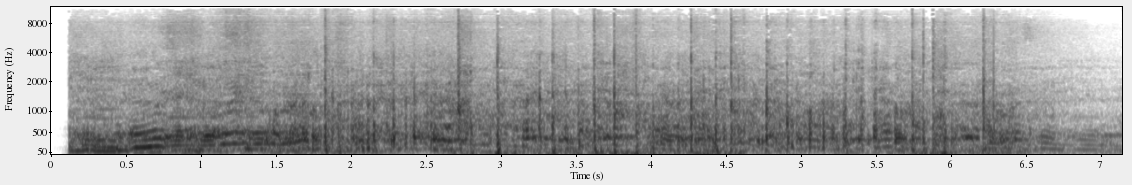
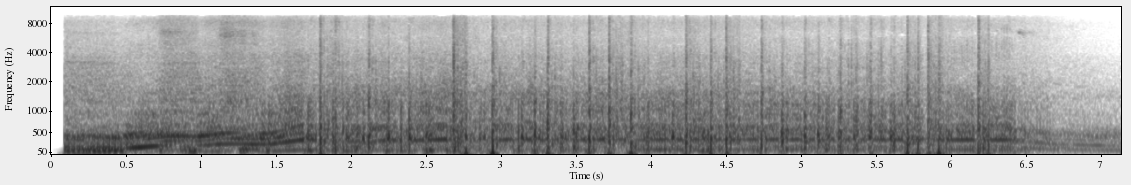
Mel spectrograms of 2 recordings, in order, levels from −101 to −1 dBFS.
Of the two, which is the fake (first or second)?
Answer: first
